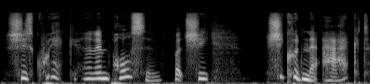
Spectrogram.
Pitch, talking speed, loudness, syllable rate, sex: 255 Hz, 130 wpm, -20 LUFS, 4.1 syllables/s, female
